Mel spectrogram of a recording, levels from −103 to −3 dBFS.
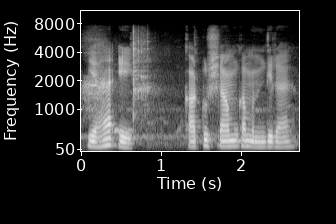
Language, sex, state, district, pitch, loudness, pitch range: Hindi, male, Uttar Pradesh, Saharanpur, 120 Hz, -21 LUFS, 120-130 Hz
